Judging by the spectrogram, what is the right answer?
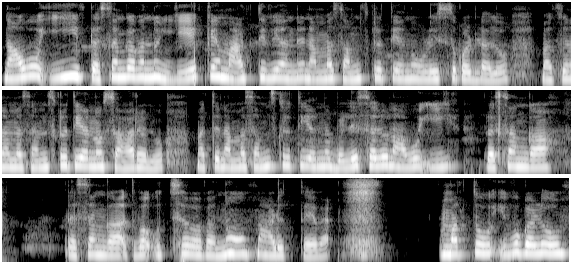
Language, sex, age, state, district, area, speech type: Kannada, female, 18-30, Karnataka, Shimoga, rural, spontaneous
